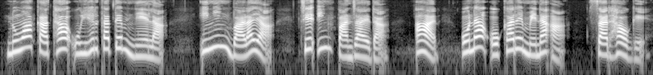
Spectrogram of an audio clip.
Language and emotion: Santali, neutral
